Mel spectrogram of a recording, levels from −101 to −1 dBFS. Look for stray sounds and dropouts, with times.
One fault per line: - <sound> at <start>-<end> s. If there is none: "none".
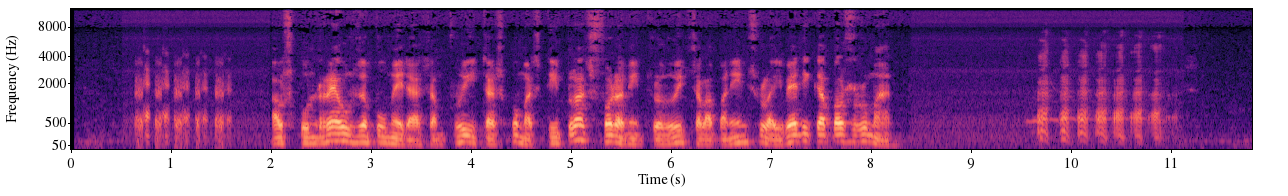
- laugh at 0.6-1.6 s
- laugh at 9.5-11.1 s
